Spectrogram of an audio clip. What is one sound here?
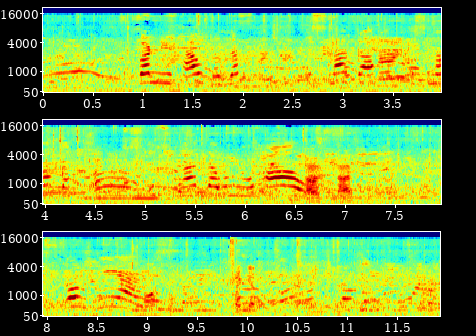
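A young child talks excitedly close by.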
